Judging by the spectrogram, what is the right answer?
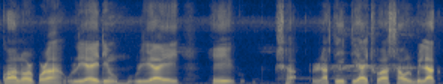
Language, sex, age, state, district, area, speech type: Assamese, male, 60+, Assam, Sivasagar, rural, spontaneous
